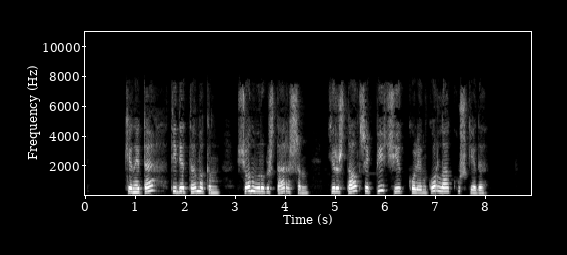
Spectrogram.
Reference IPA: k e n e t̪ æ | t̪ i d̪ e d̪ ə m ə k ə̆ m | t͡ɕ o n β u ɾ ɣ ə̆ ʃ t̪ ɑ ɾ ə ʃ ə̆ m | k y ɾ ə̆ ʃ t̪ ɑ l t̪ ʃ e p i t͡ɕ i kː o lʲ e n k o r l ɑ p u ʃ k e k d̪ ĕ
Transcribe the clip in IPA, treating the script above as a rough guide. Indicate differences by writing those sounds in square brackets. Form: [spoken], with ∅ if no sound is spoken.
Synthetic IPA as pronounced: k e n e t̪ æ | t̪ i d̪ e [t̪] ə m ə k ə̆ m | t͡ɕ o n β u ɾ ɣ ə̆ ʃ t̪ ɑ ɾ ə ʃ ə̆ m | k y ɾ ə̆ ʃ t̪ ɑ l t̪ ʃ e p i t͡ɕ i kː o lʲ e n k o r l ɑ [k] u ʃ k e [∅] d̪ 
